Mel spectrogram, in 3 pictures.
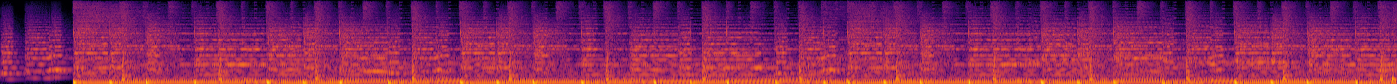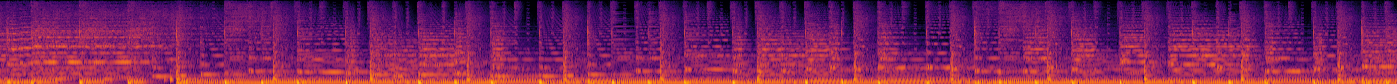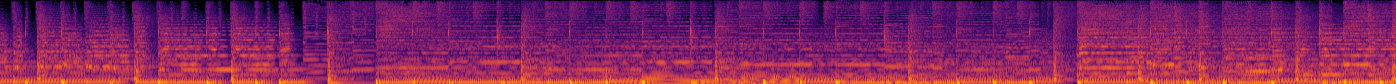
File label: Music Menu event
